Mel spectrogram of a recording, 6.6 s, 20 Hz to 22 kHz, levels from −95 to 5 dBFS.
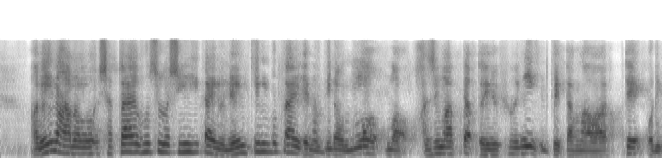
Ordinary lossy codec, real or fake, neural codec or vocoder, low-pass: none; fake; codec, 16 kHz, 1 kbps, FreqCodec, smaller model; none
